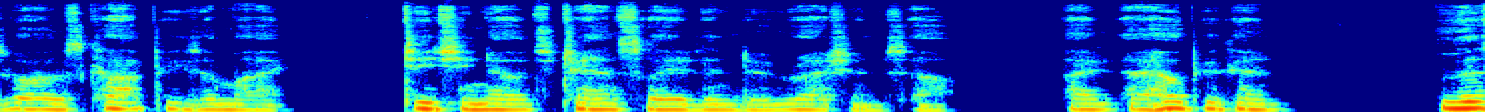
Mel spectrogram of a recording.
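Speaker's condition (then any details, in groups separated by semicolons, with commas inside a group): Parkinson's; age 73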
